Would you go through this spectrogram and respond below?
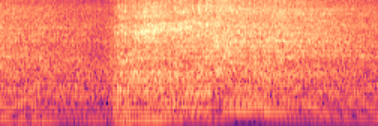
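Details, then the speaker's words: Yamaha Jupiter MX before tuning work, throttle snapped fully open: engine dips and stumbles for a moment, then climbs; a clear hesitation before picking up revs. "Ada jeda ya sahabat milenial, dengarkan lagi ya. Ada jeda."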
